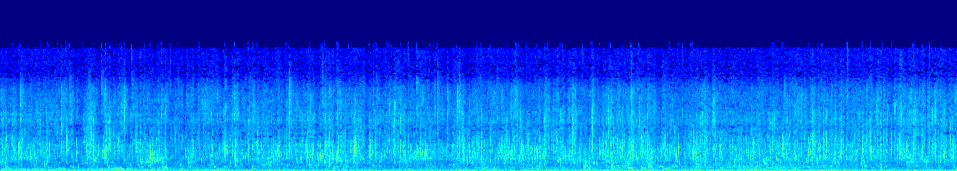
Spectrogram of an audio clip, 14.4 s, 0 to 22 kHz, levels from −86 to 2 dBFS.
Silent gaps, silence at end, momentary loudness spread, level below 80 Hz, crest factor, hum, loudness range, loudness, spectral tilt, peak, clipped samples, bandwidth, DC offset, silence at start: none; 0 s; 2 LU; -52 dBFS; 24 dB; none; 1 LU; -40 LUFS; -1.5 dB/octave; -18 dBFS; under 0.1%; 17 kHz; under 0.1%; 0 s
